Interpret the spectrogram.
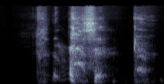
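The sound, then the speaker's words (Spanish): A fairly loud sneeze: a couple of short catching breaths lead into one sharp, explosive burst, followed a moment later by a smaller, brief gasp. No one speaks. “Salud.”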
